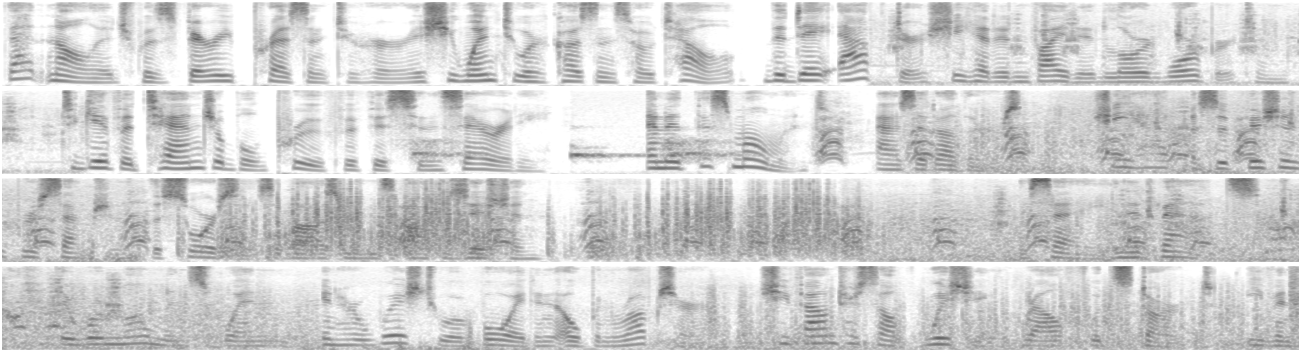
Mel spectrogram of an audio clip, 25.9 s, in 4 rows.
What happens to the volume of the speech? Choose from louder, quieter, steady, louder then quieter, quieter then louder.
steady.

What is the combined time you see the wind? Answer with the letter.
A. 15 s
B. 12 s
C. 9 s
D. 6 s
A.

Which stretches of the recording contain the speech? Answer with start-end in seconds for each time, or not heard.
0.0-15.7, 18.1-25.8.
